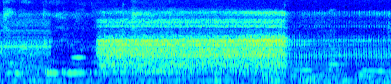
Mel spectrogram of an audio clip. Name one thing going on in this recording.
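Loud static hisses from the game.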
